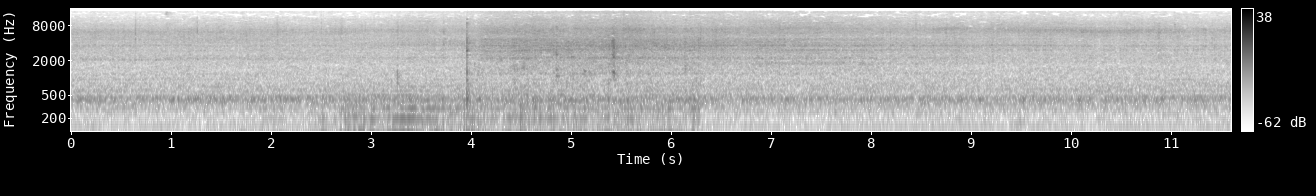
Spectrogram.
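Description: Chickpeas, potato pieces and spices sizzling in oil in an open pressure cooker, a steady hiss that swells a little about four seconds in, with a couple of light clicks.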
